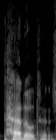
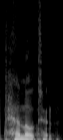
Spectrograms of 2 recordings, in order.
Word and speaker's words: Pendleton: 这这个这是一个牛仔的一个皮带扣哈，嗯，他写的 Pendleton 这个 D 是不发音的哈，在这个地名里头，所以它不是 Pendleton 是 Pendleton，底下写着。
